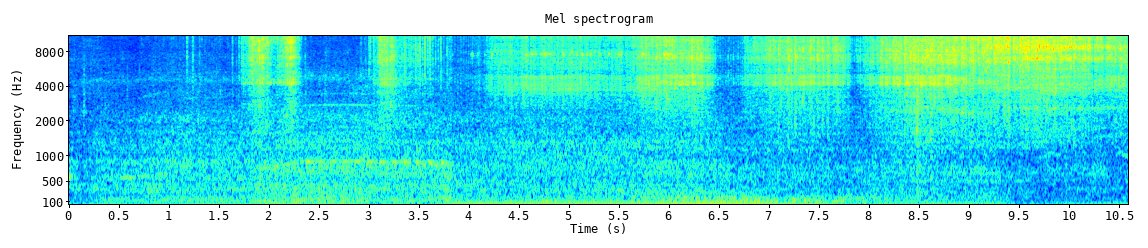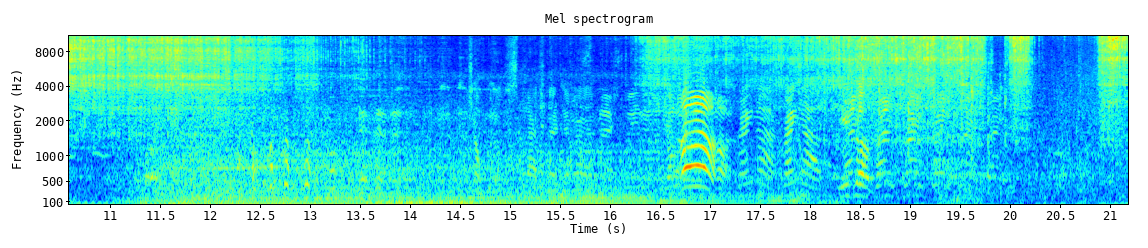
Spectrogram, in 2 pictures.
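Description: Low rumble of a sportfishing boat's engines with wind on the microphone, dropping back for a second or two about halfway through. There are indistinct voices and a short high rising-and-falling call about three-quarters of the way in.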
